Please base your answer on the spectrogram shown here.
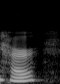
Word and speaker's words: Herr: And you can call me, and it's Herr auf Deutsch.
